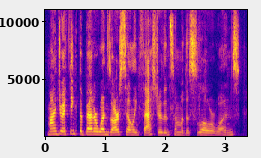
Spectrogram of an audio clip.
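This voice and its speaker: A woman's voice: medium pitch, fast, a bit bright. A woman in her forties giving casual, unscripted explanatory narration for a vlog, thinking aloud as she goes. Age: 40s. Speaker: part-time online reseller, video host.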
